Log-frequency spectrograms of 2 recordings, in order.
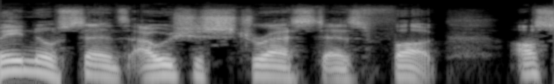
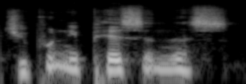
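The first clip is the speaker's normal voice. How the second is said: suspicious wife; 8 semitones higher, 5 dB quieter, faster than usual. Pretend. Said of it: "your wife every day ... being like".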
